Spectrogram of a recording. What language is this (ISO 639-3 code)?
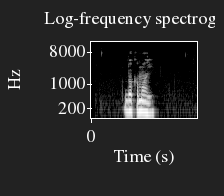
cat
